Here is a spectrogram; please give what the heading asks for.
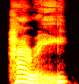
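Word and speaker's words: Harray: He lives in an area near the Loch of Harry, spelled A-Y but pronounced Harry, so he calls himself the Harry Potter.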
